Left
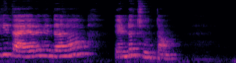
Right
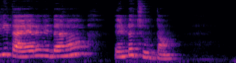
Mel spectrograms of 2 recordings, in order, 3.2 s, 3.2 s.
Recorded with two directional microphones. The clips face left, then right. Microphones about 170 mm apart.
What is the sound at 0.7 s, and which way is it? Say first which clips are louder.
A woman's voice: right 3 dB; 50° right (ahead or behind).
